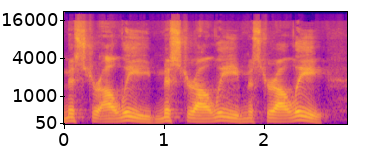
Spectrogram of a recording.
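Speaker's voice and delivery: repeated call, scream only hinted, kept small. Retelling calling out to someone on a red carpet, retelling screaming a name. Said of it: "I just start screaming".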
